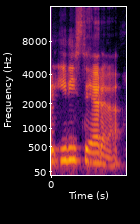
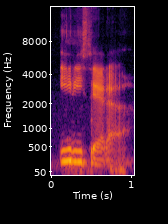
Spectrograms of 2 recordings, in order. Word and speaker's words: Ericeira: It's called Ericeira. So it's not pronounced like it's spelled. So it's ERCRE. I have to type it out. ECERIA. ECER. And Syria? Ericeira. Ericeira. But ECERA. It's like Eric.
